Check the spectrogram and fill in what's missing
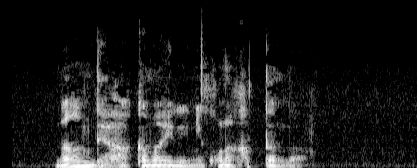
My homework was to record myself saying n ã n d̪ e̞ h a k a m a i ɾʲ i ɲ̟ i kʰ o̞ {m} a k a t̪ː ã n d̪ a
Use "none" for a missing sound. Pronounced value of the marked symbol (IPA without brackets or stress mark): n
